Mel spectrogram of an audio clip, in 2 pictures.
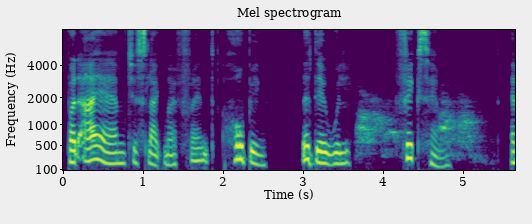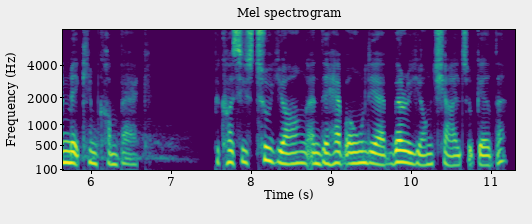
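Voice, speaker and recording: Low, gravelly woman telling a spiritual story. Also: measured pace, dark tone, no echo, studio quality. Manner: earnest, present-tense retelling with repeated phrases. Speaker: podcast host.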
